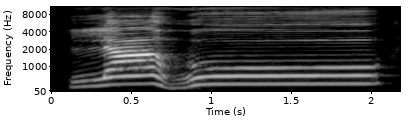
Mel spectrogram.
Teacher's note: اب یہ ہا کے اوپر الٹا پیش ہے، ہم نے ہا کو ایک الف کے برابر لمبا بھی کرنا ہے اور پیش والی آواز بھی نکالنی ہے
